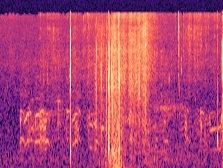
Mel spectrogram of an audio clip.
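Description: Faint waterfowl calling on a pond in short, repeated notes, with a sharp click and then a splash about two seconds in.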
